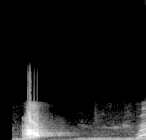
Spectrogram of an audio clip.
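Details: West Highland White Terrier puppy drinking a pup cup through a straw gives one short, sharp high bark, then quiet low rumbling and the start of another sound at the end.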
